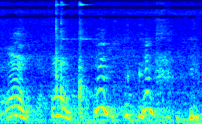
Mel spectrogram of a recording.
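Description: Young men laughing and chuckling in short bursts, with a few light clicks and knocks from handled objects.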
